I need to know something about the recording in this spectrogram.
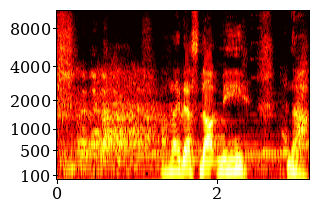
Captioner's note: audience laughing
